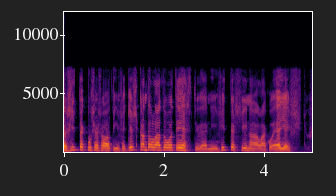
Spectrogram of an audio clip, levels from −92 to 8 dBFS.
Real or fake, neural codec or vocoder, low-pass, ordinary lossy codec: real; none; 7.2 kHz; none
